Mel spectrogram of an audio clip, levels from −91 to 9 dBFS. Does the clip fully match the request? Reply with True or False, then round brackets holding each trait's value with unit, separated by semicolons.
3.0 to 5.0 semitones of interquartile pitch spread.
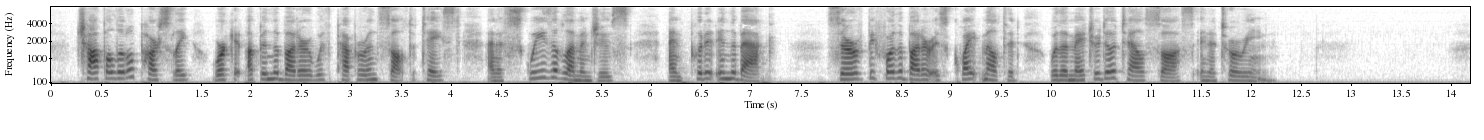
False (5.4 semitones)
